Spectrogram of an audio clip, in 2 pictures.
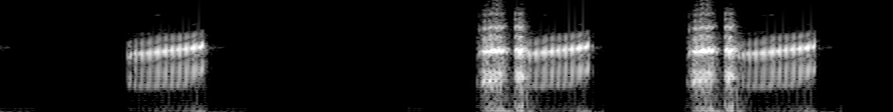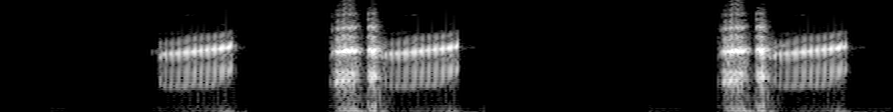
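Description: Frog croaking repeatedly: six short croaks with silent gaps between them, each croak rising slightly in pitch. Some croaks are led by two sharp clicks.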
